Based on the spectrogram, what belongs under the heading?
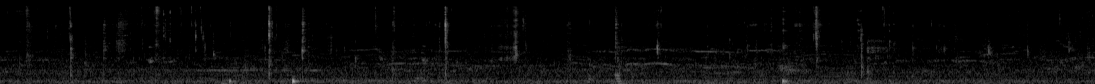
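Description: People chewing and biting into crisp green mango: scattered sharp, crunchy clicks at irregular intervals.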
